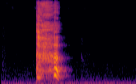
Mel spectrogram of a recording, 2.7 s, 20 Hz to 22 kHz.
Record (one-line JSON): {"cough_length": "2.7 s", "cough_amplitude": 11422, "cough_signal_mean_std_ratio": 0.3, "survey_phase": "beta (2021-08-13 to 2022-03-07)", "age": "45-64", "gender": "Female", "wearing_mask": "No", "symptom_none": true, "smoker_status": "Ex-smoker", "respiratory_condition_asthma": false, "respiratory_condition_other": false, "recruitment_source": "REACT", "submission_delay": "2 days", "covid_test_result": "Negative", "covid_test_method": "RT-qPCR", "influenza_a_test_result": "Negative", "influenza_b_test_result": "Negative"}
